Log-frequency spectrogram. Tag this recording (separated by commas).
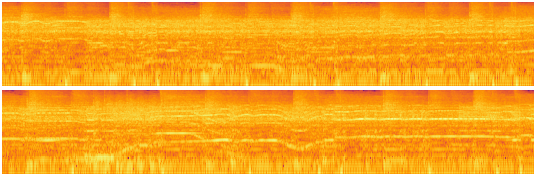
Heavy metal, Music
